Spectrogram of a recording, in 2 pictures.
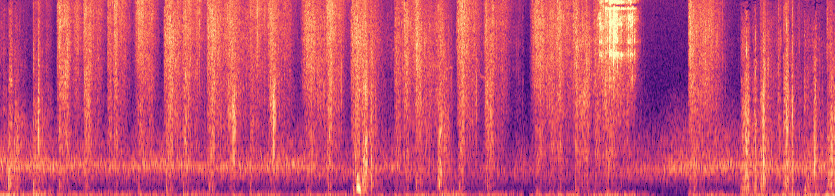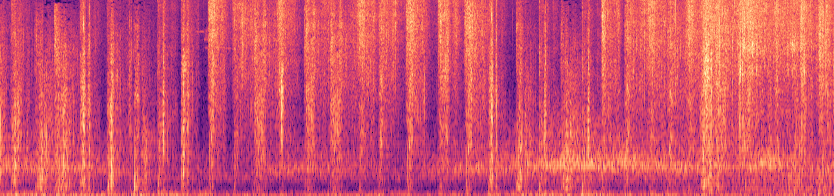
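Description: Quick footsteps thud on grass.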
